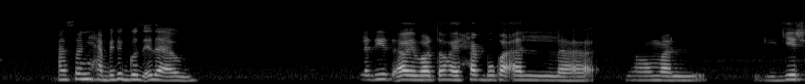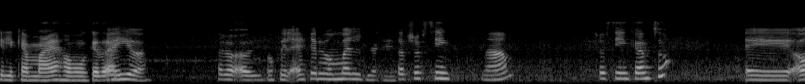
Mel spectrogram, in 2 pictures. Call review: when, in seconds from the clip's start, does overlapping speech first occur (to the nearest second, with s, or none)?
none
